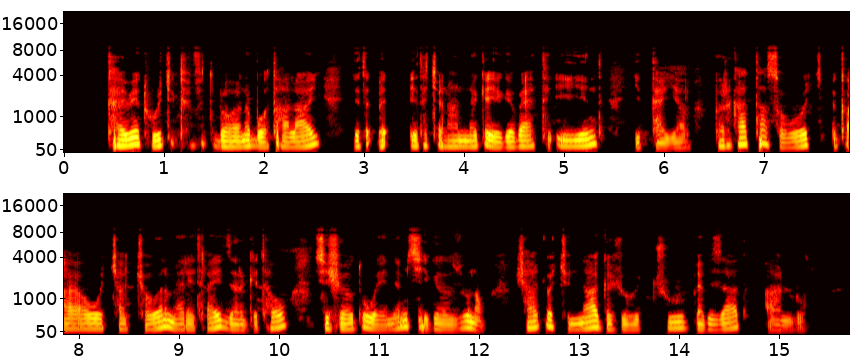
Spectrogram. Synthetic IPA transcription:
kʰəβe̞t̪wʊt͡ʃʼːkʰɨft̪bəho̞nəbo̞t̪ʰalaj | jɛt̪ʰət͡ʃʼənanːəkʼəjɛɡəβjat̪ʰɨʔɨjɪnd̪jɪt̪ʰːajːalb̥əɾkʰat̪ʰːasəwo̞t͡ʃːɨkʼaawo̞t͡ʃːat͡ʃːɛwnməɾe̞t̪lajzəɾɡɨt̪ʰəwsiʃət̪ʼuwɔjnɨmsiɡəzunəwʃat͡ʃʼo̞t͡ʃːɨnːaɡəʒot͡ʃːubəβɨzat̪ʔalːṵ

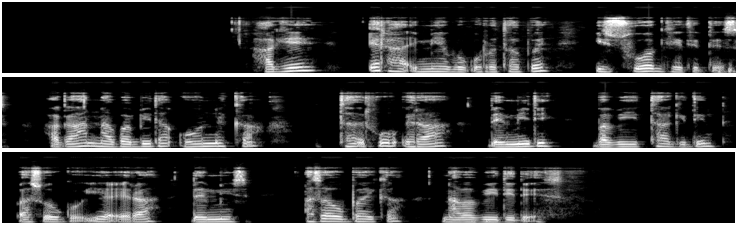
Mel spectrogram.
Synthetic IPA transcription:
hɐɡe̞ː | ɛɾaːʔɪ̰mːɪjɐbɔkʼʊɾːɐt̪ɐpːɛ | ɪsːʊwɐɡe̞ːt̪ɛt̪ːe̞ːs | hɐɡaːnɐbɐbɪd̪ɐʔo̞ːnːɛkʰːɐ | t̪ːɐɪɾfʊʔɛɾaːd̪ɛmːiːd̪ɪ | bɐbiːt̪ːaːɡɪd̪ɪnb̥ɐsoːɡɔ̰ʔɪ̰ja̰ʔɛ̰ɾaːd̪̥ɛmːiːs | ɐs̬ɐʊbːɐjkʰːɐnɐbɐbiːd̪ɪd̪ɛ̰ʔeːs

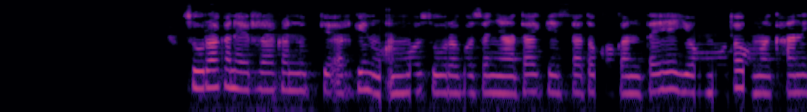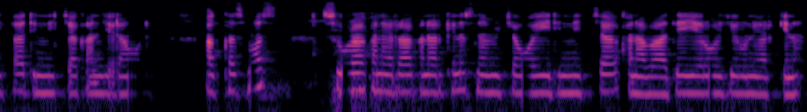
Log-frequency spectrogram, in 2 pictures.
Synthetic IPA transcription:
suːɾaːkɐnɐɪrːaːkɐnːʊt̪ːɪɐ̰ɾɡɪnʊʔɐ̰mːo̞ːsuːɾɐɡɔsɐɲaːt̪aːke̞ːsːaːt̪ɔkːɔkɐnt̪ɐʔejoːmuːt̪ɐʔʊmɐkʼaːnɪsaːd̪ɪnːɪt͡ʃːaːkɐ̰nd͡ʒɛᶑɐmʊᶑ̪ɐ̥ | ʔɐkːɐsʊmɐssuːɾaːkɐnɐɪrːaːkɐnɐɾɡɪnʊsnɐmɪt͡ʃːɐwɐjiːd̪ɪnːɪt͡ʃːaːkʰɐnɐβaːt̪e̞ːjɛɾo̞ːd͡ʒɪɾʊnɪɐɾɡɪnɐ

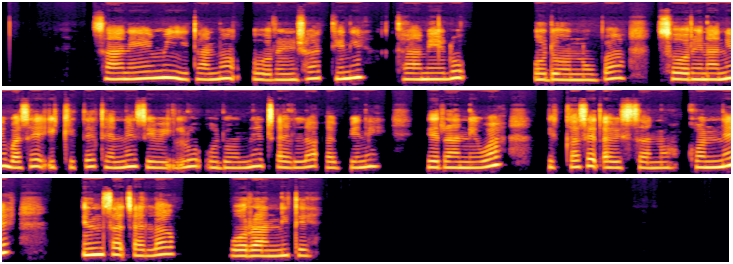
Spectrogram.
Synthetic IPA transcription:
saːnemːɪjɪt̪ɐnːɔuːɾɪnʃɐt̪ːɪnɪ | kʰaːmeːlʊ | ɔd̪oːnːʊbːa | soːɾɪnɐnːɪbɐsɛʔɪkːɪt̪ːɛt̪ɛnːɛsɪwḭːlːʊʔɔd̪onːɛt͡ʃʼɐlːɐʔɐbːɪnɪ | hɪrːɐnːɪwɐ | ɪkːɐsɛt̪ʼɐwɪsːɐnːɔkʰɔnːɛ | ɪnsɐt͡ʃʼɐlːɐ | wɔrːɐnːɪt̪ɛ

